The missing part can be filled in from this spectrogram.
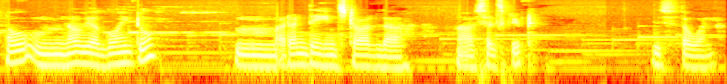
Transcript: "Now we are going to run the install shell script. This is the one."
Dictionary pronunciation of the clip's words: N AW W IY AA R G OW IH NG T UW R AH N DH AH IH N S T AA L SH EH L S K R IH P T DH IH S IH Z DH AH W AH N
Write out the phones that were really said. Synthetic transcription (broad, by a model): N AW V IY AA R G OW IH NG T UW R AH N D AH IH N S T AA L S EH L S K R IH P T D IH S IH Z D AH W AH N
